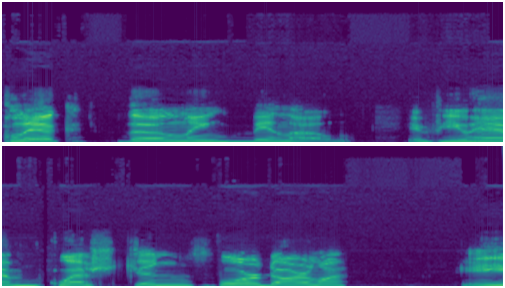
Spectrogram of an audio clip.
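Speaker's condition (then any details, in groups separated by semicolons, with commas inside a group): Cerebral palsy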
